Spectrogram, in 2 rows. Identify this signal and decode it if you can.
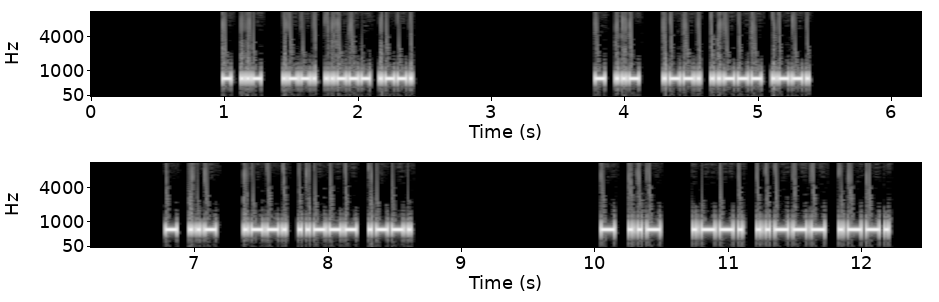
Morse code, heard as a keyed tone, about 46 wpm, 700 Hz. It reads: TU P2P TU P2P TU P2P TU P2P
